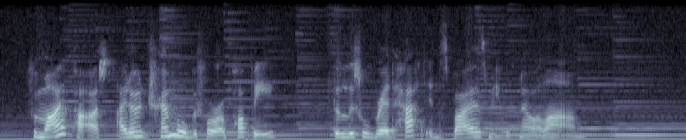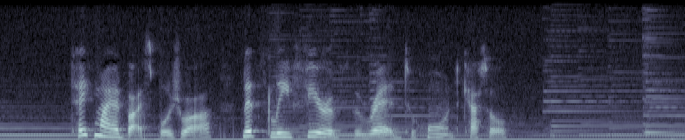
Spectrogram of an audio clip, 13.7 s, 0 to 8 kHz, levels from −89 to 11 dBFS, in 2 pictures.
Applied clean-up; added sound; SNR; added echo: none; Harp; 17 dB; none.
